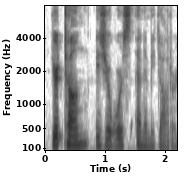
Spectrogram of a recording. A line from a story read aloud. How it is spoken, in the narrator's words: he said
